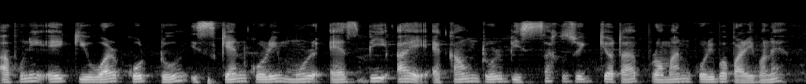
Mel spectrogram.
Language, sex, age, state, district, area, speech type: Assamese, male, 18-30, Assam, Biswanath, rural, read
